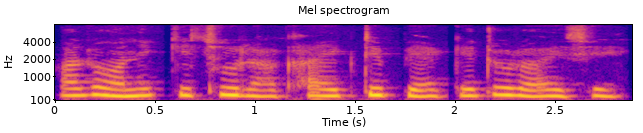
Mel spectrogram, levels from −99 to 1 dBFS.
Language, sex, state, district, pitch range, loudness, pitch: Bengali, female, West Bengal, Cooch Behar, 245-275 Hz, -14 LUFS, 255 Hz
